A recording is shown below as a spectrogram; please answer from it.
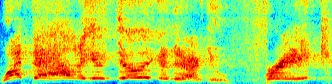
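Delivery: screaming at full volume, very high and piercing. Retelling a coworker shouting through the bathroom door: imitating Heidi yelling. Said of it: "She only yells".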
